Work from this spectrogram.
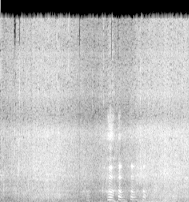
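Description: Sea waves wash steadily onto a beach close by, a continuous rushing surf with wind across the microphone, while a voice speaks briefly over it near the end.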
